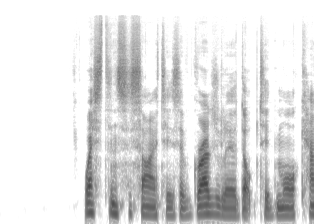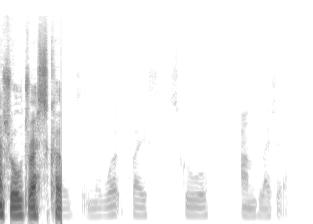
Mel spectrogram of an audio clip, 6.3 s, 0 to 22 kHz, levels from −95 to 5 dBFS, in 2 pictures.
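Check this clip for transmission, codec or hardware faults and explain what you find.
One fault is present, in the latter part of the speech. From 3.75 s to the end at 6.27 s, just after "adopted more casual dress", the voice drops by about 36 dB to a faint residue. This fits one channel inverted. One stereo side's polarity is likely reversed, so the centred voice cancels on mono summing and only the small inter-channel difference remains.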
